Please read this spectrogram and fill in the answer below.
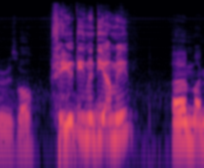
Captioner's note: voiceover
